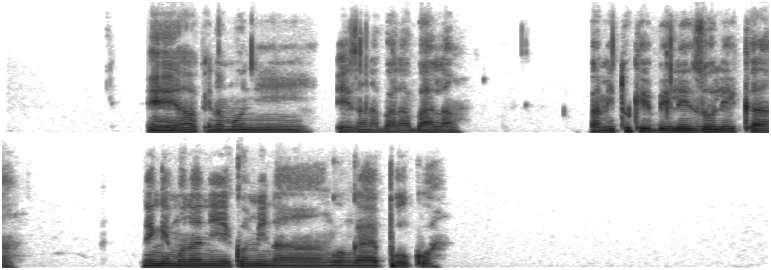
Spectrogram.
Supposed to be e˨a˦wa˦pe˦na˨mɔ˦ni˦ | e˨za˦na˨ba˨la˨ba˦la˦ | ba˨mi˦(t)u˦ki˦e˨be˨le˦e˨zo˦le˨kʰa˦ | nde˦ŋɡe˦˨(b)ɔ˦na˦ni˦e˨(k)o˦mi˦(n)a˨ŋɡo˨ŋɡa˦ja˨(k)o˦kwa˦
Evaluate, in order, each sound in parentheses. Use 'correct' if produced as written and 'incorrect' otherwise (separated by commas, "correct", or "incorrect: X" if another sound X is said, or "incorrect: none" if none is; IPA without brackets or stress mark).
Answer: correct, incorrect: m, correct, correct, incorrect: p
